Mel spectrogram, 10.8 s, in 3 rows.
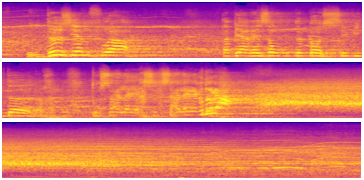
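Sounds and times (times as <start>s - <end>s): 
crowd whooping and cheering: 0.0s - 2.2s, 6.0s - 10.7s
speech: 0.2s - 1.5s, 2.2s - 6.4s
crowd applauding: 6.3s - 10.7s.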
